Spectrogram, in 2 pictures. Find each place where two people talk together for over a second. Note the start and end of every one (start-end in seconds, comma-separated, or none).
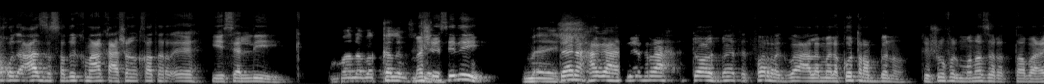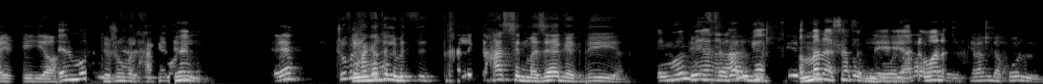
11.0-12.5, 17.3-19.9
